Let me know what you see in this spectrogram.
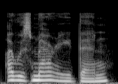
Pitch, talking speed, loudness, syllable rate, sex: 170 Hz, 205 wpm, -15 LUFS, 4.9 syllables/s, female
